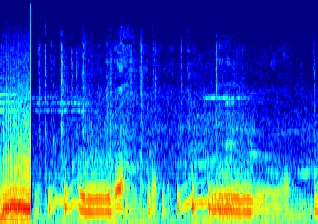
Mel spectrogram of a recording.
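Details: Male pigeon giving a super performance: after a sharp knock at the start, low throaty cooing follows in rolling, wavering phrases with gliding, bubbling tones, repeated without pause over about three seconds.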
